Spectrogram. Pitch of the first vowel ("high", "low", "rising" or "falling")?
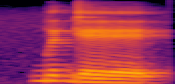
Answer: high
